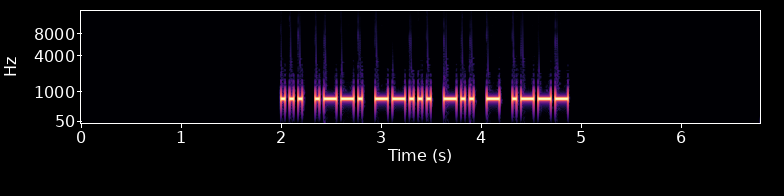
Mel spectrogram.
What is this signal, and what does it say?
Morse code, heard as a keyed tone, about 28 wpm, 700 Hz. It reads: SP7DTJ
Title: DXCC-100 Call Signs - 6 Characters - 28wpm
